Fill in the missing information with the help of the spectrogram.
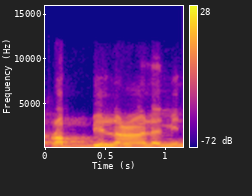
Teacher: Cukup digandakan suara huruf ba-nya yang ditasydidkan. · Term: tasdid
